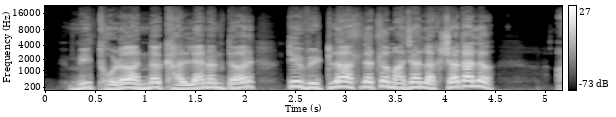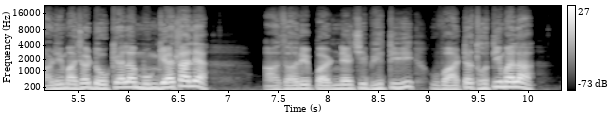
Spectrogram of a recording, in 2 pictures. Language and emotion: Marathi, fearful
